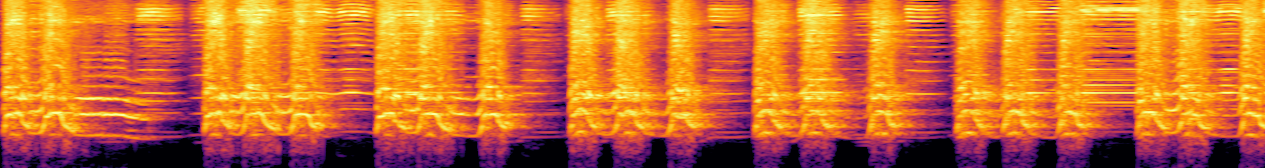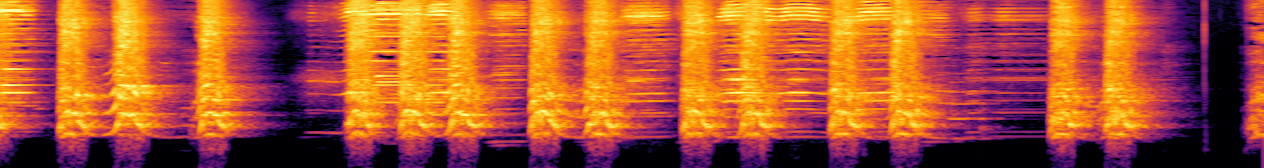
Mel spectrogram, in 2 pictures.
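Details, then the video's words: Jack Russell Terrier howling to be allowed to watch his favourite television show: loud, wavering, high yodelling howls and yips in short repeated bursts, some rising and falling, with brief pauses between phrases. "Jack Russell sings "I WANNA WATCH MY ANIMAL PLANET!""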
